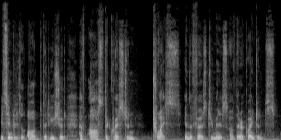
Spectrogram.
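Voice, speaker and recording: A man's voice: fairly low pitch, sing-song, fairly quick, a little mellow, husky. A man narrating a literary ghost story as an audiobook reader.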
